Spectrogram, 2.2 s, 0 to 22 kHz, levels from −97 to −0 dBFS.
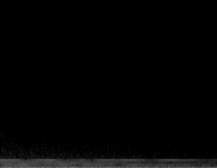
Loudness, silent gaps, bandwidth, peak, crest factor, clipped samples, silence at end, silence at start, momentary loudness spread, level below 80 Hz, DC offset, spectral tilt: -65 LUFS; none; 9 kHz; -48 dBFS; 12 dB; under 0.1%; 0 s; 0 s; 6 LU; -62 dBFS; under 0.1%; -7.5 dB/octave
